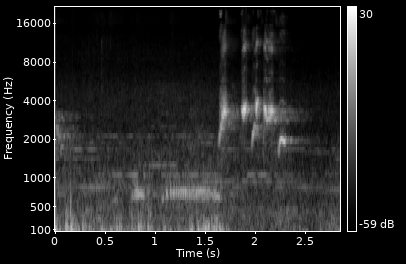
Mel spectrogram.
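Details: Red-whiskered bulbul, young and caged, singing an easy song style for copying by young birds; after quiet soft whistles comes a quick, loud run of bright chirped notes, then fading.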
